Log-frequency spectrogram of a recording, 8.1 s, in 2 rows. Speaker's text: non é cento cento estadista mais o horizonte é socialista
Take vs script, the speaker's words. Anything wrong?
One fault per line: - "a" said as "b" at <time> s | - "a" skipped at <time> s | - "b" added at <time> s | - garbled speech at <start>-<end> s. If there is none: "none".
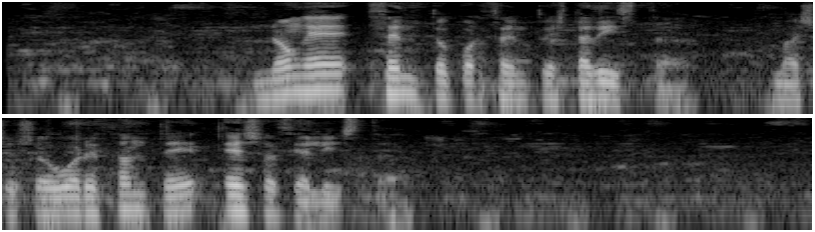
- "por" added at 2.3 s
- "seu" added at 4.2 s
